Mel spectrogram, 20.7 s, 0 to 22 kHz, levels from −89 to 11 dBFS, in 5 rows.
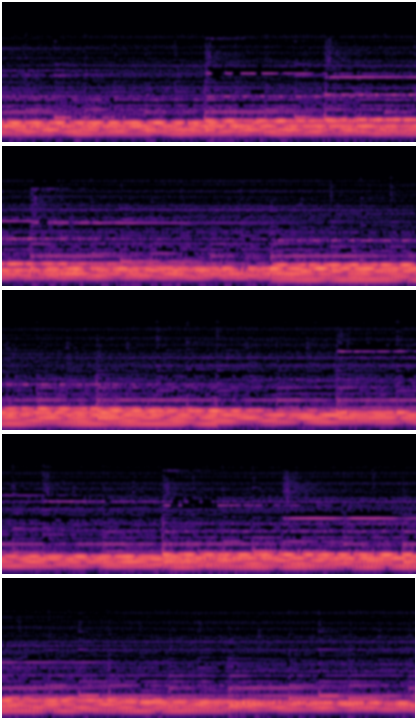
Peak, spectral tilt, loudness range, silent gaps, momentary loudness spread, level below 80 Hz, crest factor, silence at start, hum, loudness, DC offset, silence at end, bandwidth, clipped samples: -10 dBFS; -9.5 dB/octave; 2 LU; none; 4 LU; -68 dBFS; 14 dB; 0 s; none; -24 LUFS; under 0.1%; 0 s; 7 kHz; under 0.1%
